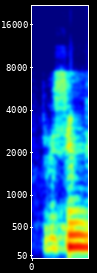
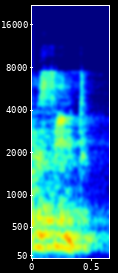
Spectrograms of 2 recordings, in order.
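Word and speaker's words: receipt: रिसिप्ट इसको तुम पढ़ सकते हो, लेकिन इसको पढ़ा जाता है रिसीट।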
